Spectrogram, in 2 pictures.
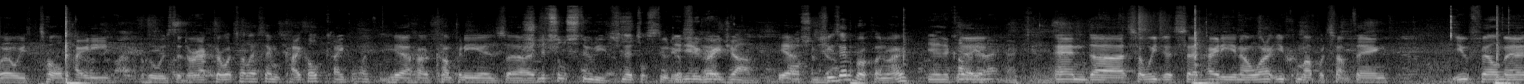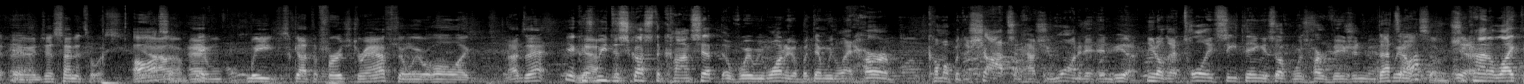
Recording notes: Recorded on December 3rd, 2017 on location at The Kingsland music venue in Brooklyn, NY. Grabbing a chance to speak with the band before playing The Kingsland.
